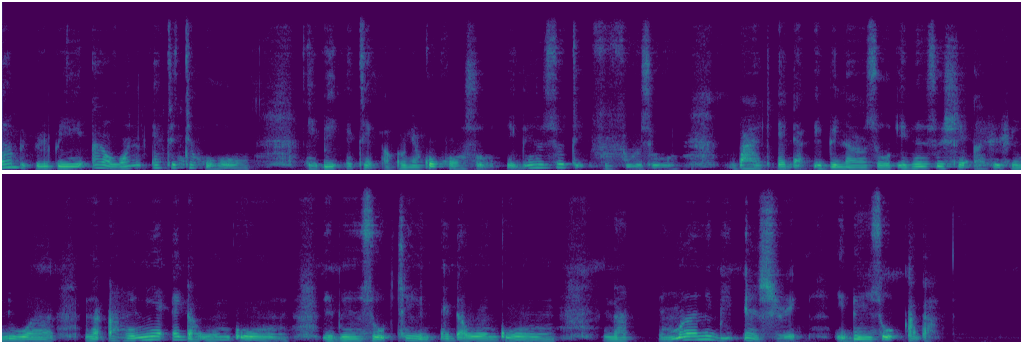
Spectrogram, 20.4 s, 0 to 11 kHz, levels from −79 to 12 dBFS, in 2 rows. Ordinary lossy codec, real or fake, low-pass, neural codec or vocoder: Opus, 64 kbps; fake; 9.9 kHz; codec, 44.1 kHz, 2.6 kbps, SNAC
